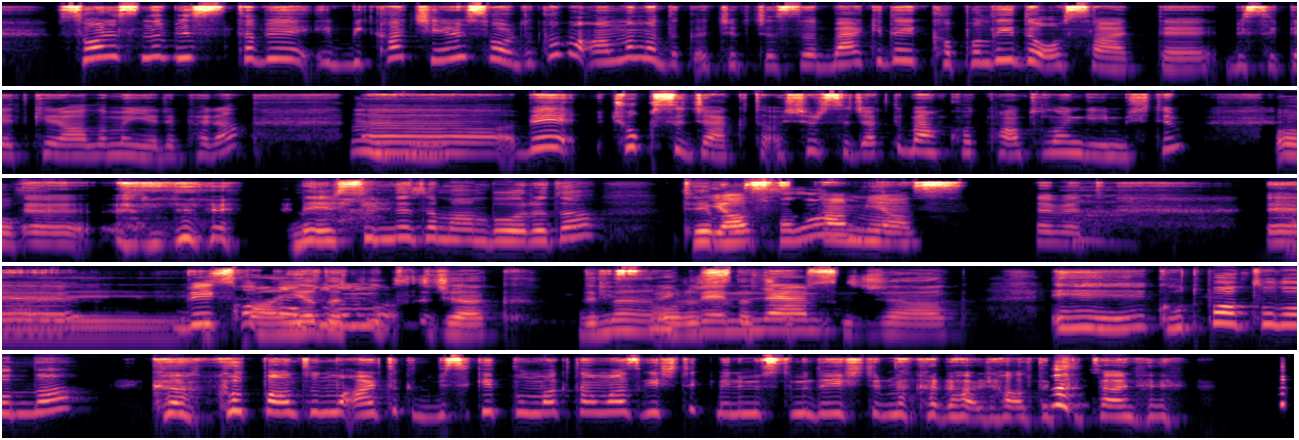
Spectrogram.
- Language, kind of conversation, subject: Turkish, podcast, Turist rotasının dışına çıktığın bir anını anlatır mısın?
- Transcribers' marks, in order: tapping; chuckle; gasp; other background noise; laughing while speaking: "kararı aldık. bir tane"; chuckle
